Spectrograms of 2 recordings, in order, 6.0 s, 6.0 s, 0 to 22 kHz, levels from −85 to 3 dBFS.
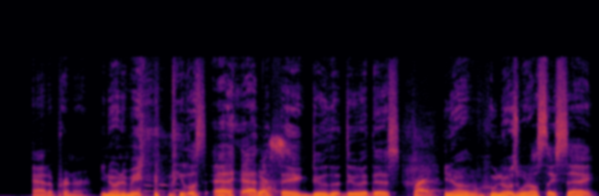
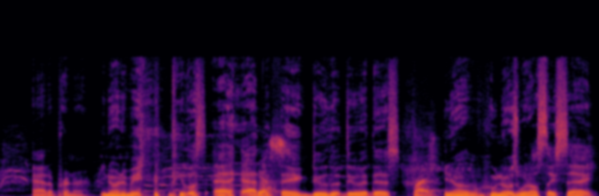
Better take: first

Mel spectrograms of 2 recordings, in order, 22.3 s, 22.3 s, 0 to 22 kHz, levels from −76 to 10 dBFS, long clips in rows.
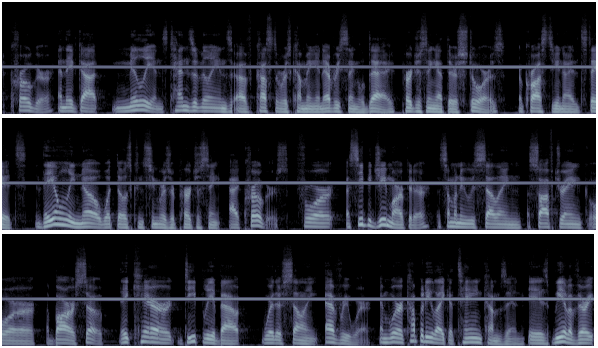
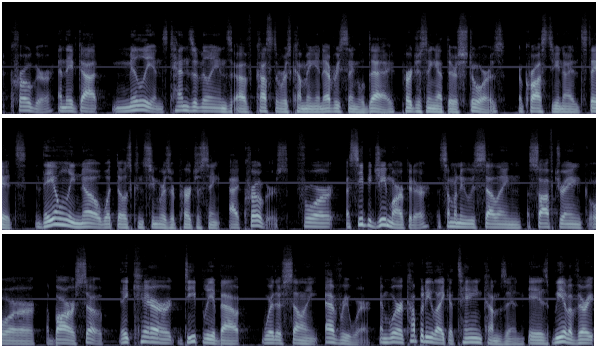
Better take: second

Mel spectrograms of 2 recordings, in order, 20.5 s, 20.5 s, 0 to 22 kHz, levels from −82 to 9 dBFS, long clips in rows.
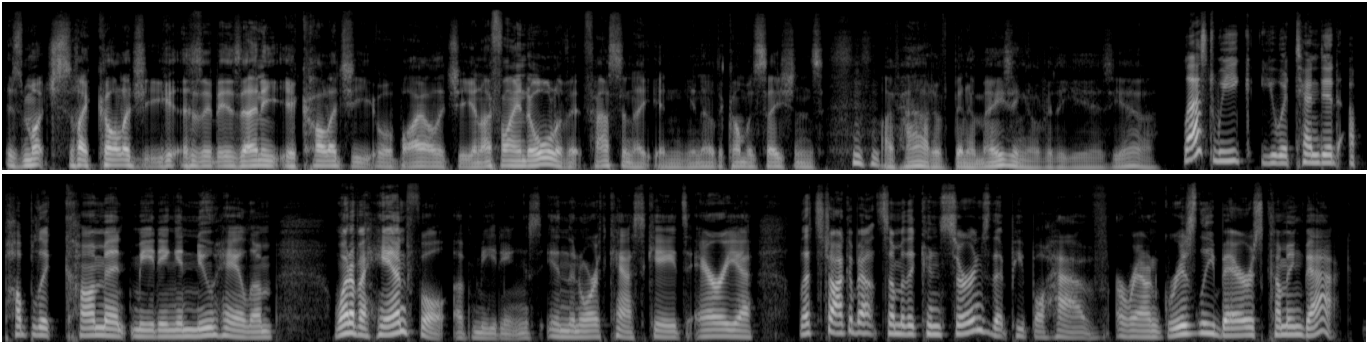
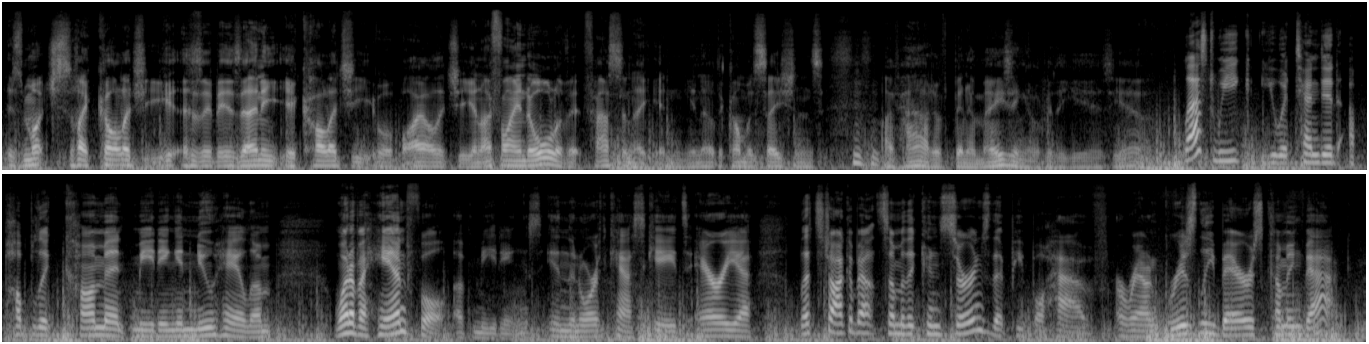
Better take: first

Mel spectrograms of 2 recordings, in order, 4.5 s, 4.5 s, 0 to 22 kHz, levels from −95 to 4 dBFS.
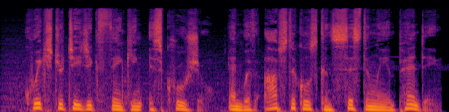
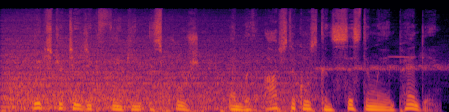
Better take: first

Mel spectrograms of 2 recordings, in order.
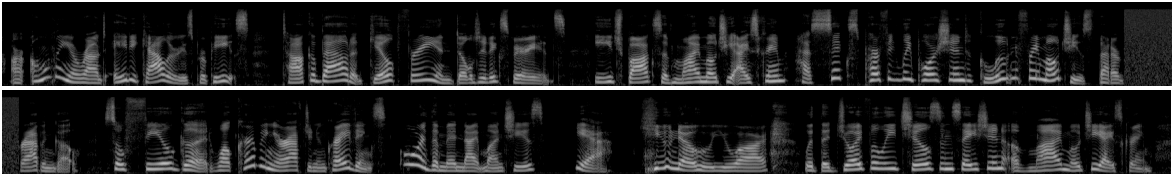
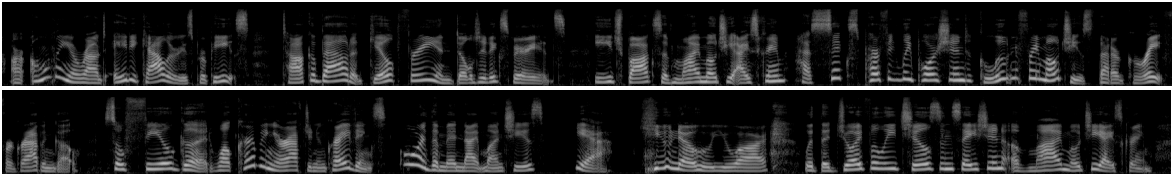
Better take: second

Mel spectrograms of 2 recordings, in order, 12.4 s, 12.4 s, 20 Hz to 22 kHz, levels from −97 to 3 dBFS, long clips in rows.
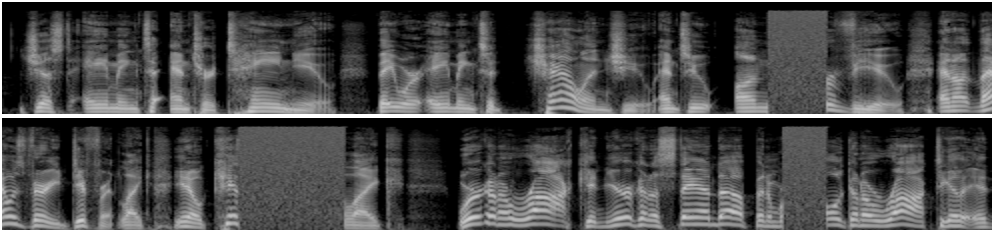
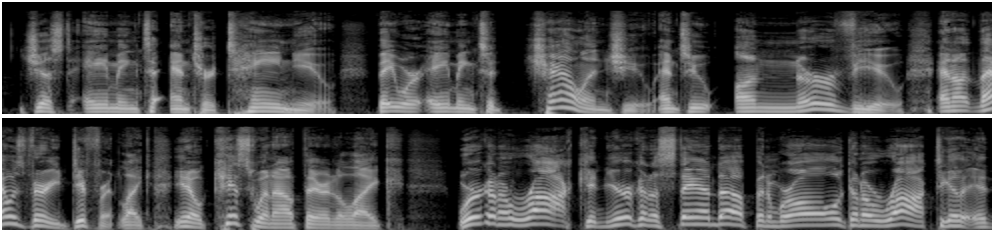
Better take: second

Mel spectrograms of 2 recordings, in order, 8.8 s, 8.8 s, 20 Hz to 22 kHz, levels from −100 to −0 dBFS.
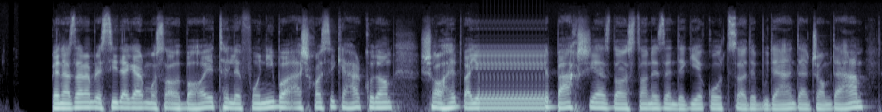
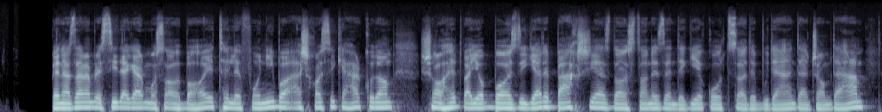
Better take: second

